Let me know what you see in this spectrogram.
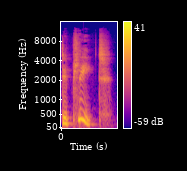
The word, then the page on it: deplete: British English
